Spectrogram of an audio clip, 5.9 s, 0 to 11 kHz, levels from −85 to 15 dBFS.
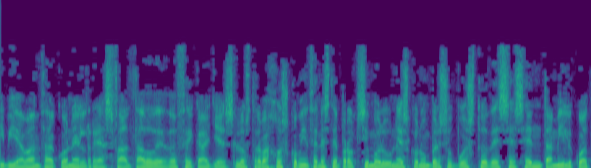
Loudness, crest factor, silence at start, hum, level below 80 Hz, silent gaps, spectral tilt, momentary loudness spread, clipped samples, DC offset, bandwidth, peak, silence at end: -17 LUFS; 14 dB; 0 s; none; -44 dBFS; none; -6 dB/octave; 3 LU; under 0.1%; under 0.1%; 8.4 kHz; -2 dBFS; 0 s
